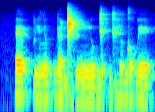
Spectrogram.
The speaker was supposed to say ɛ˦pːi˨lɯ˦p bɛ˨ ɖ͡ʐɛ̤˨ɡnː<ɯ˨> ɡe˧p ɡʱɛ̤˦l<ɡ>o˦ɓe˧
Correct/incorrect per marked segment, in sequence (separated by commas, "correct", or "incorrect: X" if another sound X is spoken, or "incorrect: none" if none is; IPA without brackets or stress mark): incorrect: u˨, correct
